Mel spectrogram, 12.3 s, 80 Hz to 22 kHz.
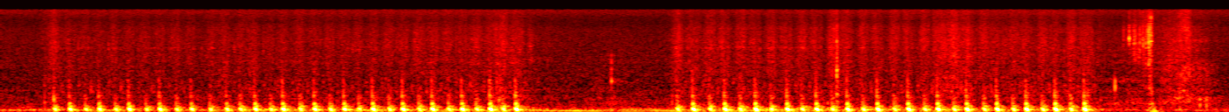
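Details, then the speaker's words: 2012 Ford Focus 3 PowerShift, about 21,900 km: quick, even knocks about three per second while turning the steering wheel with engine off (no power assist), stopping when turning pauses; owner suspects the steering rack. "Ford Focus 3 Power Shift 22.000 почти пробег имеем стук при повороте руля двигатель заглушен усилитель соответственно не"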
